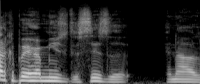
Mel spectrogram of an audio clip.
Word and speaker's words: SZA: Bro, it's SZA. Like you can say anything. People used to call her Caesar, SZA.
